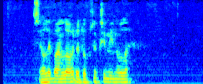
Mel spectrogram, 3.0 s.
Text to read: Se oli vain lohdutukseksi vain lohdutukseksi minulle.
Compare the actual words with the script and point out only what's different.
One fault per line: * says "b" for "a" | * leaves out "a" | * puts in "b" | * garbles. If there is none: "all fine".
* leaves out "vain lohdutukseksi"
